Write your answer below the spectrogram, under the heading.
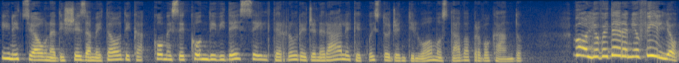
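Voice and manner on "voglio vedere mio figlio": very high-pitched voice, almost a shriek. Mr. Button demanding of a nurse to see his son, almost shrieking. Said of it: "strillò quasi".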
